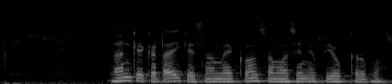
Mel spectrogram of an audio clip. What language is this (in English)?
Magahi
